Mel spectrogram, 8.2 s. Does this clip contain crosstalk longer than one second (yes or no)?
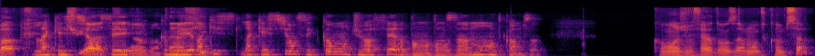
yes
